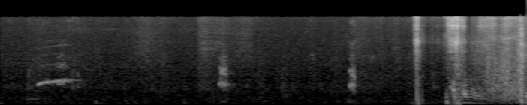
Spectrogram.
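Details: A Maine Coon mother cat, disturbing filming of her sleeping seven-day-old kittens, gives a brief, soft chirping call that rises slightly, then rustling follows.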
